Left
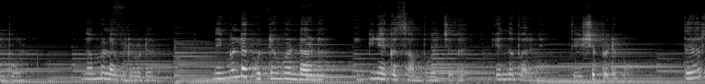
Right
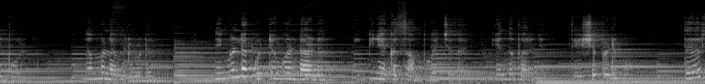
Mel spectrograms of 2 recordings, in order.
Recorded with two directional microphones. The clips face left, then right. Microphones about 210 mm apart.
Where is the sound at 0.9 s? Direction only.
20° left (ahead or behind).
